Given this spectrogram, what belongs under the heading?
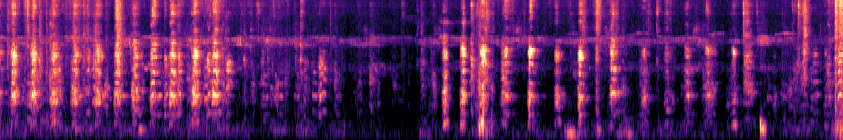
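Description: A native hen on a quail farm clucks repeatedly in short, uneven bursts close by, with other fowl sounds around it and no talking.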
